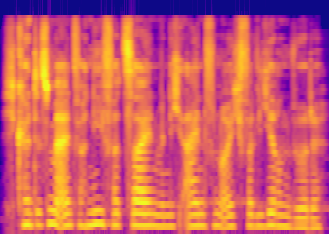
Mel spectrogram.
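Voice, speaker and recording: A woman's voice: medium pitch, steady tone, fast, darkish tone, faint music behind, lightly acted. An actress playing a sincere, caring teenage dwarf girl in a fantasy audio drama, subdued in manner. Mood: worried, tender.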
